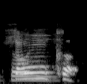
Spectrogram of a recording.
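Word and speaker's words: शङ्ख: शब्द और पहला शब्द श शंख शंख यस शंख ख का उच्चारण पूर्ण सिर्फ शंख बोला तो हिंदी हो जाएगा शंख शंख ख का उच्चारण पूर्ण आना है।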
